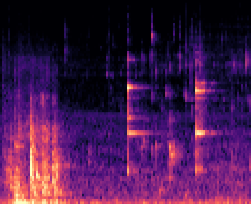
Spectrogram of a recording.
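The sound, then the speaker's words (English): Root beer is poured into a glass in a short, soft rush of liquid, followed by faint scattered pops and tinkling bubbles as the fizz settles. No one speaks. “Ooh, good fizz.”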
